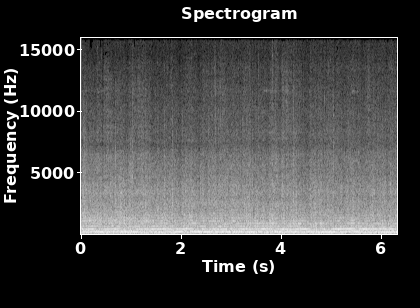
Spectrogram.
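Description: Self-propelled forage harvester running steadily at work while chopping grass for silage: a loud, even machine drone with a steady whine running through it.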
